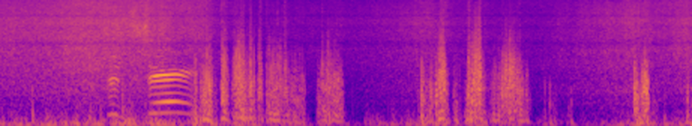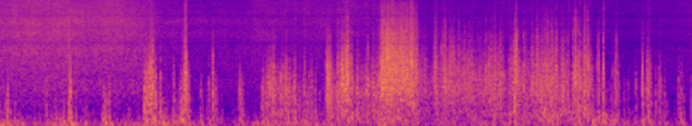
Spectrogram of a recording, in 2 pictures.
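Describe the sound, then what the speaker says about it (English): Strong wind buffets the microphone at a jetty while waves break and surge continuously, loud and close, with a person speaking over the roar. "Those are solid waves just from the wind."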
